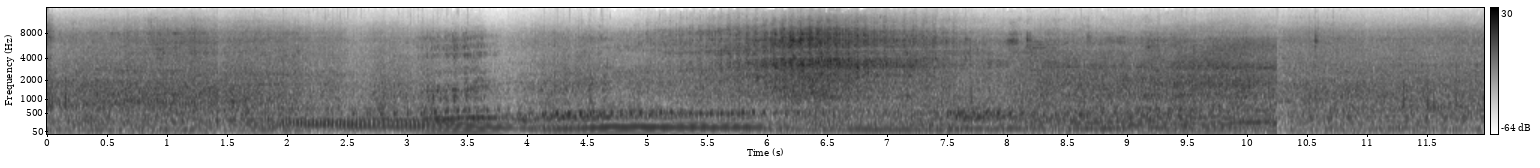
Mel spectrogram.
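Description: Car engines accelerating past, the engine pitch climbing and falling between about two and six seconds in, then another car's engine climbing in pitch until it drops off suddenly about ten seconds in.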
